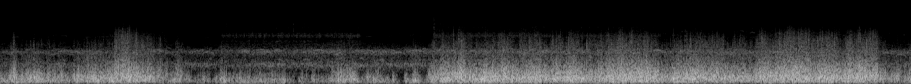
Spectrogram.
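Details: A large flock of snow geese (Anser caerulescens) landing in a field behind a house fills the air with a dense, continuous din of nasal, high-pitched honks and yelps, overlapping constantly with no pause.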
